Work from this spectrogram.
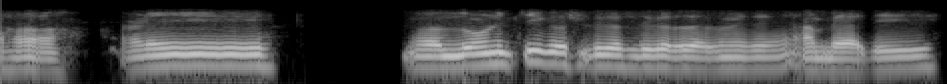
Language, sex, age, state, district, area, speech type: Goan Konkani, male, 30-45, Goa, Canacona, rural, conversation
